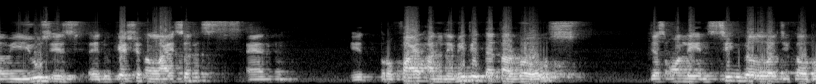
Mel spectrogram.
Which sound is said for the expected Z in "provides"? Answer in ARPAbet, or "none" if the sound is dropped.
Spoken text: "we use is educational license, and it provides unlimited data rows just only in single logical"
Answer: none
